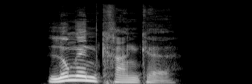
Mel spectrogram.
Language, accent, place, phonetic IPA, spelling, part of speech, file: German, Germany, Berlin, [ˈlʊŋənˌkʁaŋkə], lungenkranke, adjective, De-lungenkranke.ogg
- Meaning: inflection of lungenkrank: 1. strong/mixed nominative/accusative feminine singular 2. strong nominative/accusative plural 3. weak nominative all-gender singular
